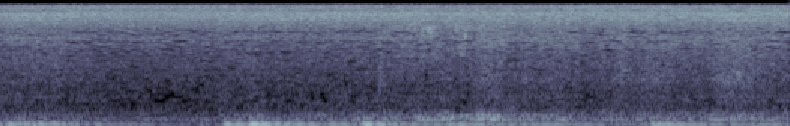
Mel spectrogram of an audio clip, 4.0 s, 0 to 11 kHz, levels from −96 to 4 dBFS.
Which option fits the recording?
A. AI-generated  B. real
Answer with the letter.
A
